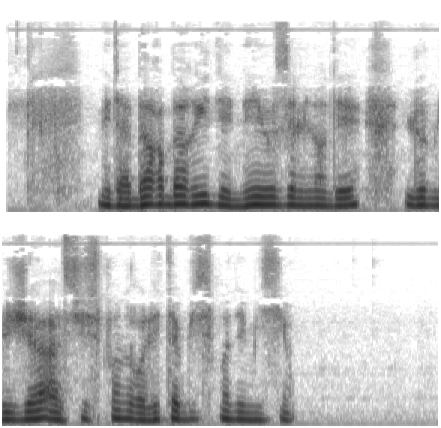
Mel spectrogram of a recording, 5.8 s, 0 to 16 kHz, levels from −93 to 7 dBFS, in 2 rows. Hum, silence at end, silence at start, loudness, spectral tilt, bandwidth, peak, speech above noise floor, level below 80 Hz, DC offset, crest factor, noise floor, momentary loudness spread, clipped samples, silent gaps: none; 0.95 s; 0.15 s; -17 LUFS; -7.5 dB/octave; 11.5 kHz; -2 dBFS; 40 dB; -46 dBFS; under 0.1%; 16 dB; -56 dBFS; 13 LU; under 0.1%; none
